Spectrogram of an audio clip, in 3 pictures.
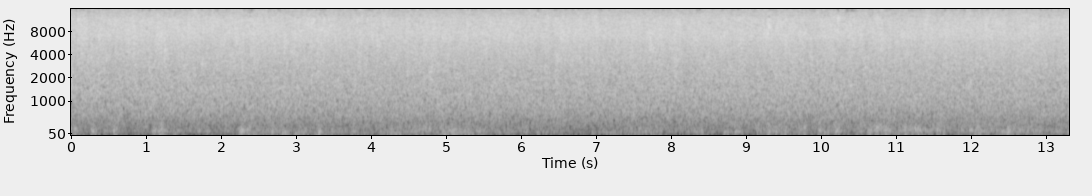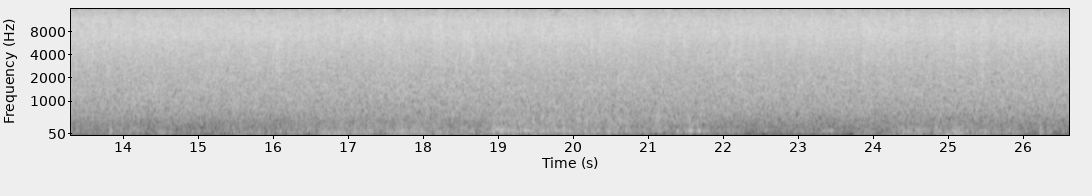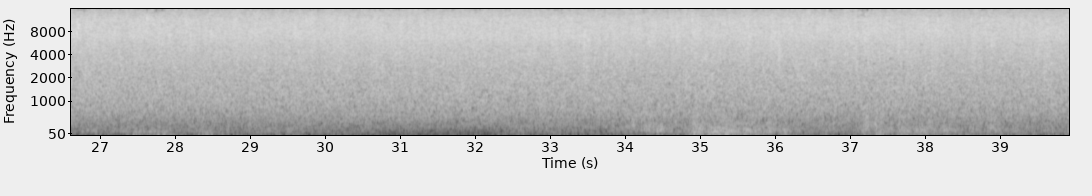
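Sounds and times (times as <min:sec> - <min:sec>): rain falling on a window: 0:00.1 - 0:30.8
distant thunder rumble: 0:17.0 - 0:22.1.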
